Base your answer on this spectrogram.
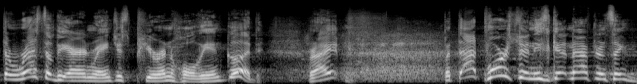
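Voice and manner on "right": usual speaking voice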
